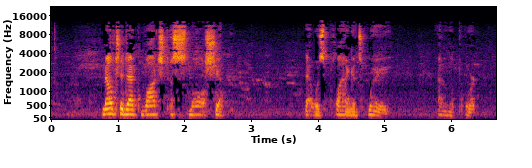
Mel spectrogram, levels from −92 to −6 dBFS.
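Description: At 4.40 s the speech jumps forward by around 150 ms as compressed frames are skipped: about seven frames of roughly 21.3 ms each were missing or rejected by the decoder.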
